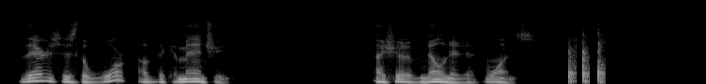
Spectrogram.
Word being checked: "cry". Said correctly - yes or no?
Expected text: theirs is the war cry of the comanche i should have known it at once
no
